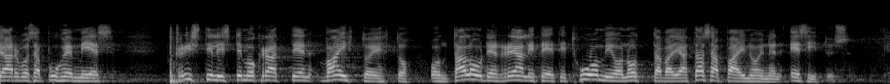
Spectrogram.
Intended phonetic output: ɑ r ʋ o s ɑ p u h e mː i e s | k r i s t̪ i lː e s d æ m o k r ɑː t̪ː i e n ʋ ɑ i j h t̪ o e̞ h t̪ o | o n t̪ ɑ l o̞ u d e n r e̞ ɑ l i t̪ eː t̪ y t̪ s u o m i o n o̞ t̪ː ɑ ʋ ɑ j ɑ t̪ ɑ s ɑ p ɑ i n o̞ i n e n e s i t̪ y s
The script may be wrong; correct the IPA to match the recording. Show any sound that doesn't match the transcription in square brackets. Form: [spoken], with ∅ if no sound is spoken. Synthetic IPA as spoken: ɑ r ʋ o s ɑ p u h e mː i e s | k r i s t̪ i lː [i] s d [e] m o k r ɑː t̪ː i e n ʋ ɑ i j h t̪ o e̞ h t̪ o | o n t̪ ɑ l o̞ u d e n r e̞ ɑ l i t̪ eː t̪ [i] t̪ [h] u o m i o n o̞ t̪ː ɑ ʋ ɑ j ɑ t̪ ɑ s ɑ p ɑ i n o̞ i n e n e s i t̪ y s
